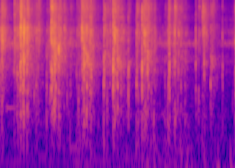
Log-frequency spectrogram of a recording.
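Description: A few people clapping their hands: a quick, uneven run of claps that thins out near the end.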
